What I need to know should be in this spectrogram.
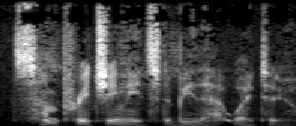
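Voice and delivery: ordinary talk, nothing marked

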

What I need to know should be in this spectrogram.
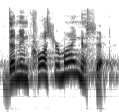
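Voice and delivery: normal talking voice

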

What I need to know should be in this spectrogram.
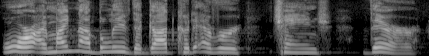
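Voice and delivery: ordinary delivery

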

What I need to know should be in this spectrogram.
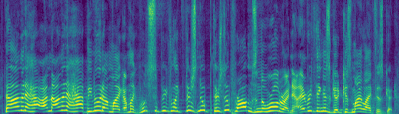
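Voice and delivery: over-the-top cheerful pitch; gushing happy. Retold or imitated. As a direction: gush like nothing could be wrong.

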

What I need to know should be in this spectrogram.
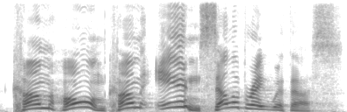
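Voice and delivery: pleading father. Pretend. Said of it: "begs him".

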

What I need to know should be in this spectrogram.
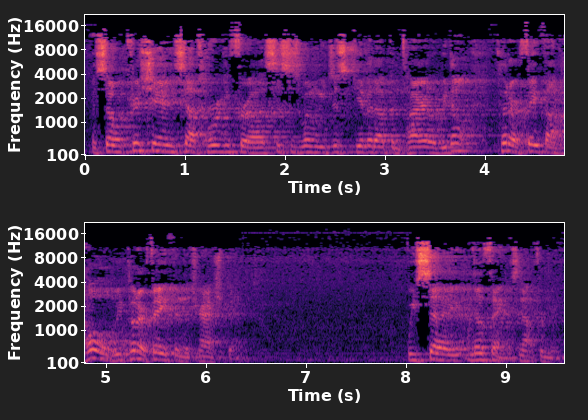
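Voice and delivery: ordinary talk, nothing marked

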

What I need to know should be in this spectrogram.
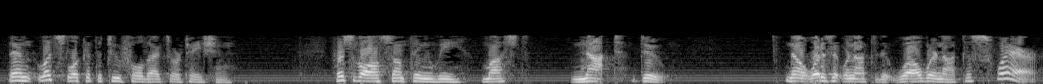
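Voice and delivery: usual speaking voice

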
